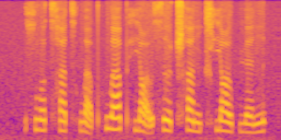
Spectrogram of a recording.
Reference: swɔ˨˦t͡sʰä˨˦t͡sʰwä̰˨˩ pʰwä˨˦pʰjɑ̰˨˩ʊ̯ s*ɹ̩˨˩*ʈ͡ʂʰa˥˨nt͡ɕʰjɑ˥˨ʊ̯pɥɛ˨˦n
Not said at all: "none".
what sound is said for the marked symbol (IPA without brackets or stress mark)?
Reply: ɹ̩˥˨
